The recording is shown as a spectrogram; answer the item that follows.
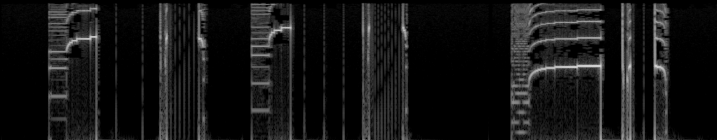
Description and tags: Despite how cute the waveforms appear this sound isn't especially pleasant to listen to. Slow down for maximum enjoyment.
funny, glitch, modular, noise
